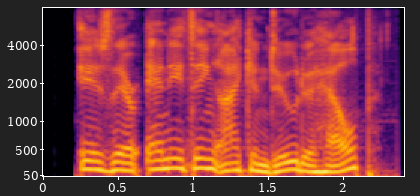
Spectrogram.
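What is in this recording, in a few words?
is there anything I can do to help, male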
